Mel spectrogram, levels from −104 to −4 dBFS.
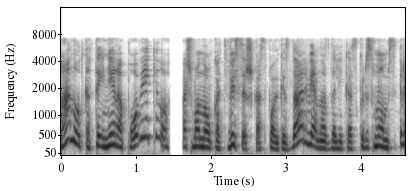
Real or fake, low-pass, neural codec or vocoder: real; 7.2 kHz; none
